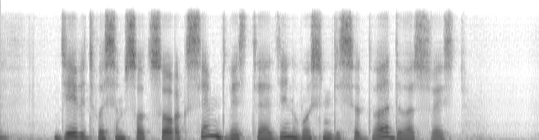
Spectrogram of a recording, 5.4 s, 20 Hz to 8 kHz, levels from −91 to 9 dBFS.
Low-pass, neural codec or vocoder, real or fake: 7.2 kHz; codec, 16 kHz, about 1 kbps, DyCAST, with the encoder's durations; fake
